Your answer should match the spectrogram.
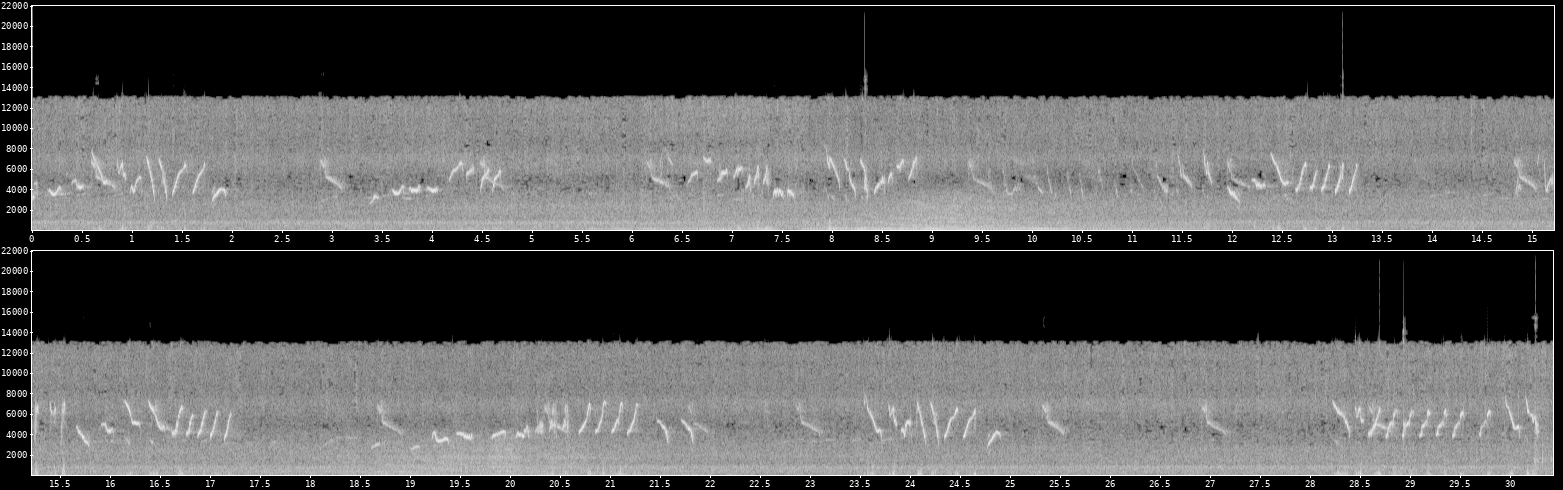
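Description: White-eye (pleci) singing in repeated one- to two-second bursts of rapid, high-pitched chirping trills, with short pauses between bursts. A faint low engine hum passes in the background from about six to twenty seconds in.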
